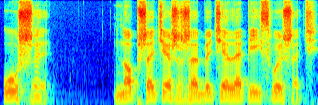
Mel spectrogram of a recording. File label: narr; Szkola Koziolka; CyberMycha 2003 October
